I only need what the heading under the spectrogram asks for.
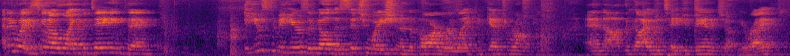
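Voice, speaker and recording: A woman's voice: medium pitch, normal speed, very echoey. Female comic, forties, American, brash conversational club delivery; distant, noisy live recording. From upstate New York, United States. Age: 40s. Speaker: stand-up comedian. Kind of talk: live stand-up comedy. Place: indoor comedy show with live audience.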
